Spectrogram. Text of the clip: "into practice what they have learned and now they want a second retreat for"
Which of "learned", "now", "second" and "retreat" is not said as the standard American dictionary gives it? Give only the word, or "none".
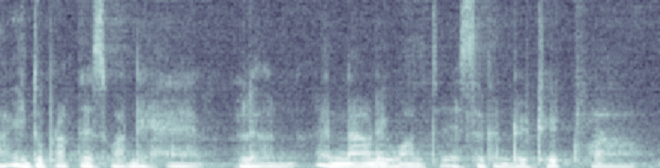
learned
